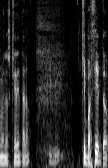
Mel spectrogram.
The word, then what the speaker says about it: Querétaro: que por cierto, me he tirado toda la vida leyéndolo como Querétaro, y ya desde hace 5 o 6 años te escuché pronunciarlo por primera vez y era Querétaro, y aún así Sí.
